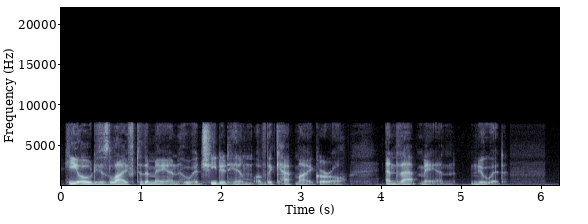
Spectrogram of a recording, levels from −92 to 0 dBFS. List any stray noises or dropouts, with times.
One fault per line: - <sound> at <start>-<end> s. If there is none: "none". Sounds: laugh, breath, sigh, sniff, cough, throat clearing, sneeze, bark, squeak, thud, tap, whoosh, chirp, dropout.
none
